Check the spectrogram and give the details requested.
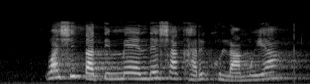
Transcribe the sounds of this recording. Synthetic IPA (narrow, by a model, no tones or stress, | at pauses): waʃitatimɛndɛʃakʰaɾikʰulamuja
